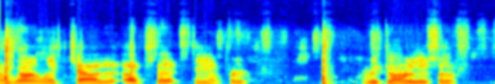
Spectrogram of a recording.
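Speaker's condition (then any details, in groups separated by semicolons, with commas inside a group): Cerebral palsy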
